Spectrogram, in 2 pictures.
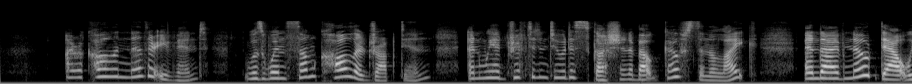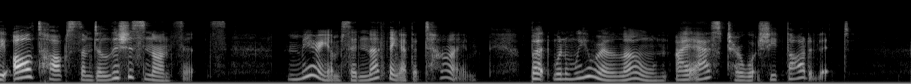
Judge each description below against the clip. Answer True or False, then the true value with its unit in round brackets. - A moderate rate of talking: True (170 wpm)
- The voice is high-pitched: True (275 Hz)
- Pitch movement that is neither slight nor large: False (7.3 semitones)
